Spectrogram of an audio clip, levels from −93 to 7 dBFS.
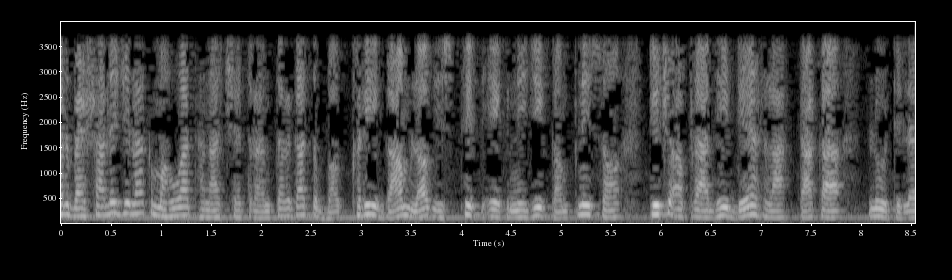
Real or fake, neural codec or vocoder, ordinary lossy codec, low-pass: real; none; none; 3.6 kHz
